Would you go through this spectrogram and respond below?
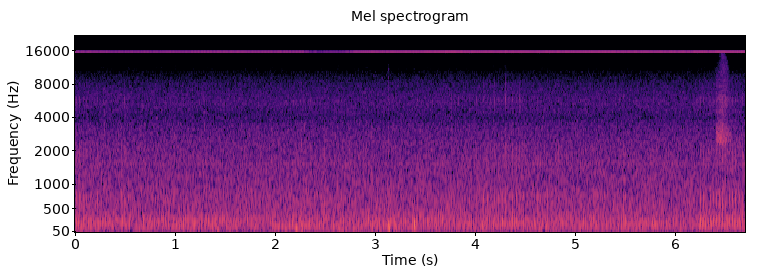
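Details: Kitten Braveheart, born to Missy the feral cat, purrs on the sofa for the first time, a low vibrating drone with a couple of sharp taps near the middle and a brief high squeak near the end.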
